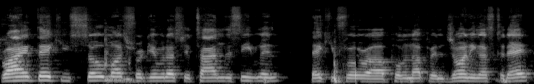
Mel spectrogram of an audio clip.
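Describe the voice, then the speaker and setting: A man's voice: fairly high pitch, level tone, fairly quick, background noise. A man co-hosting a casual basketball talk show, upbeat and welcoming, thanking listeners and bringing on a guest. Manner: upbeat, talks over his co-host, says thank you often. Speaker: co-host. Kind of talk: casual podcast chat.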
